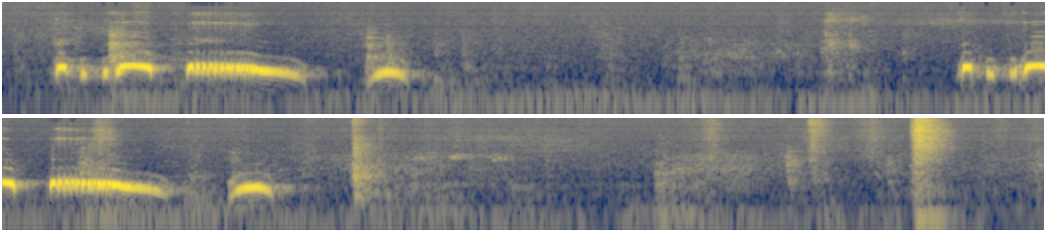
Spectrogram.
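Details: Decoy spotted dove calling to lure wild doves, two phrases about five seconds apart, each of quick coos, a drawn-out falling coo and a clipped end note, with faint clicks after.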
